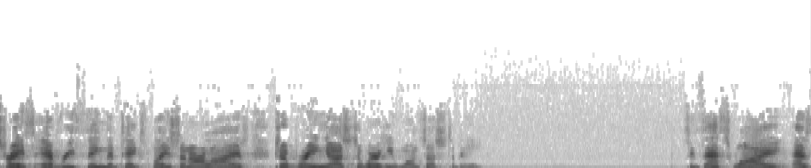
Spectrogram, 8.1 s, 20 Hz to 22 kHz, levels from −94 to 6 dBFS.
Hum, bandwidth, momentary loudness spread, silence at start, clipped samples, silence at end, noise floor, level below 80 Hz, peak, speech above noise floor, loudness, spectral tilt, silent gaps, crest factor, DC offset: 60 Hz at -60 dBFS; 12.5 kHz; 14 LU; 0 s; under 0.1%; 0 s; -58 dBFS; -48 dBFS; -8 dBFS; 31 dB; -26 LUFS; -3.5 dB/octave; none; 20 dB; under 0.1%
